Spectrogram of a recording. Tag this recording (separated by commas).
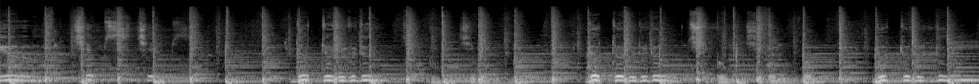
Funk, Music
